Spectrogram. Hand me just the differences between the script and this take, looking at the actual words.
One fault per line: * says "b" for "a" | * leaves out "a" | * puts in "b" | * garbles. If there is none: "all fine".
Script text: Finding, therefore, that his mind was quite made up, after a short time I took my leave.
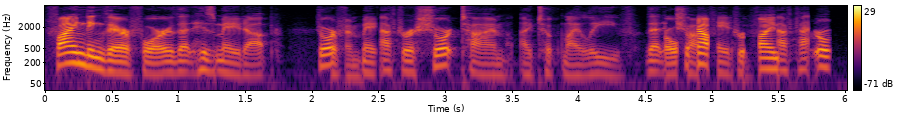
* leaves out "mind was quite"
* garbles
* garbles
